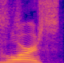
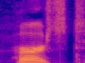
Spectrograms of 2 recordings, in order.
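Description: First: The vowel sounds like 'or' as in 'horse'. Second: The vowel sounds like 'ur' as in 'hurt'. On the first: The speaker calls it wrong. "Not Horst" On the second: The speaker calls it right.

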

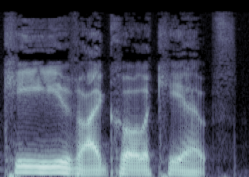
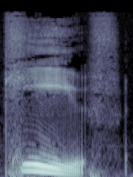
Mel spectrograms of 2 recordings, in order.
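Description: First: The city name has its older, familiar pronunciation. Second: The city name has its newer, recently adopted pronunciation. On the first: "I call it Kiev. Everyone called it Kiev for hundreds of years" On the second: "Now it's Kiev"

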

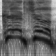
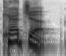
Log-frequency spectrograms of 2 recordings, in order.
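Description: First: It is said with an American pronunciation. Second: It is said with an Indonesian pronunciation. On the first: It names the tomato condiment. "me going ketchup as an American" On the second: It names soy sauce. "it's not exactly pronounced like me going ketchup as an American"

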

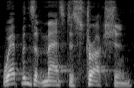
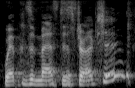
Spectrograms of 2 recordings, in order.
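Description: First: The voice falls at the end. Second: The voice rises at the end. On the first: It is a plain statement. "he started off going" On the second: It asks the listener to confirm understanding. "at the end he was like"

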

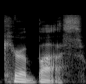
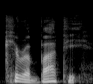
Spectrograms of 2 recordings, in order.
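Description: First: The 'ti' is said with an s sound. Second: The 'ti' is said with a t sound. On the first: "We pronounce it Kiribati" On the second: "it's spelled Kiribati"

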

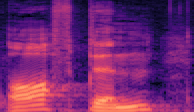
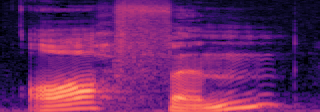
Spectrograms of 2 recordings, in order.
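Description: First: The word is said with an audible T. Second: The word is said with a silent T.

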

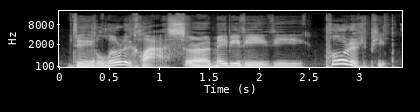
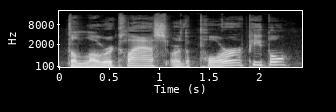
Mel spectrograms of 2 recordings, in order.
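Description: First: It is said in a put-on British accent. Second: It is said in the speaker's normal accent.

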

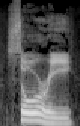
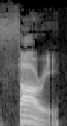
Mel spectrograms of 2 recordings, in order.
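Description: First: It sounds like 'soerry', with a Canadian vowel. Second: It rhymes with the garment sari. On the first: "we tend to mimic one of our Canadian friends when she says it" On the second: "most people say Sari, kind of to rhyme with the Indian garment"

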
